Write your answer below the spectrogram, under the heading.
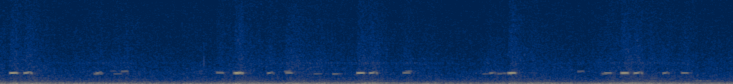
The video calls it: Call of midwife toads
